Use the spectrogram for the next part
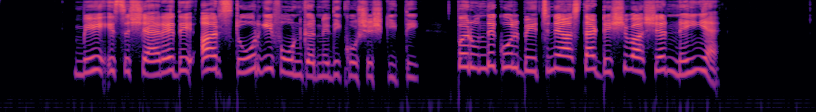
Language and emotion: Dogri, sad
